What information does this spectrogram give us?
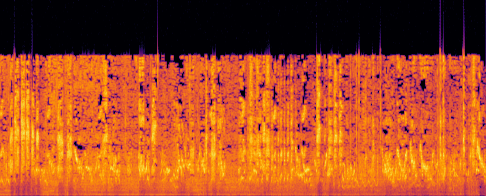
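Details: Lovebirds, also called budgies, kept inside a cage: an unbroken stream of high chirps, squeaks and scratchy warbles from several birds at once, with occasional clicks.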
